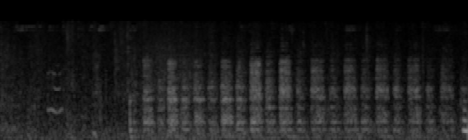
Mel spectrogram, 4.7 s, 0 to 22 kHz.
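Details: Belgian Shepherd Groenendael puppies, young males born 30 April 2020, at a breeding kennel in Verbano-Cusio-Ossola, Italy: after a quiet start, fast rhythmic breathy panting sets in, short huffs repeating about four times a second.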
